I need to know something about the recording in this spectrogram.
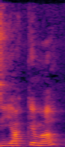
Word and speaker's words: Yakima: sorry for the mispronunciation the y8k I ma is Yakima okay it's Rania kima because I was thinking it's sounding a bit weird because it's somewhere in America and American pronunciation can never be a kima its Yakima okay so yeah kima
